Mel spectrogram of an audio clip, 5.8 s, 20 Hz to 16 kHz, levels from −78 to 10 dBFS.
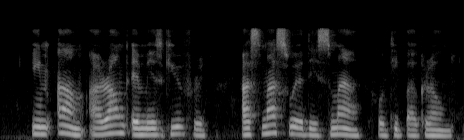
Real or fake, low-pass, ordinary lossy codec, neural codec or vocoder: fake; 7.2 kHz; none; codec, 16 kHz, 2 kbps, X-Codec, HuBERT features, trained on LibriSpeech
